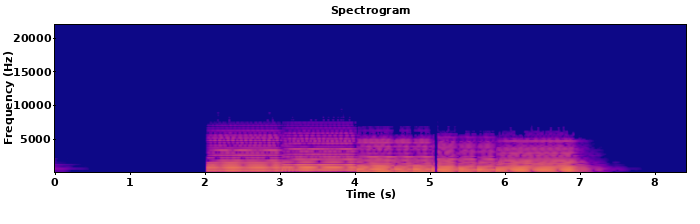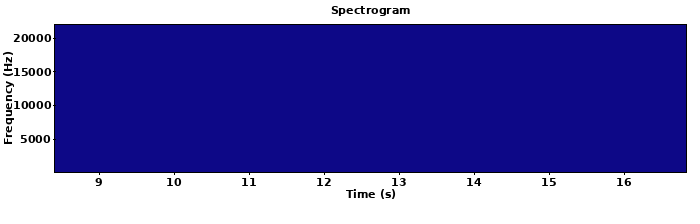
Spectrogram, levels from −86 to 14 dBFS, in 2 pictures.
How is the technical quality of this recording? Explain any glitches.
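There is one glitch: a brief blip from 5.03 to 5.12 s. It comes from damaged data in the compressed stream. Corrupted bytes there make the decoder misread those frames and lose sync. It then hunts for the next valid frame header, leaving a short disturbance in place of the sound.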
